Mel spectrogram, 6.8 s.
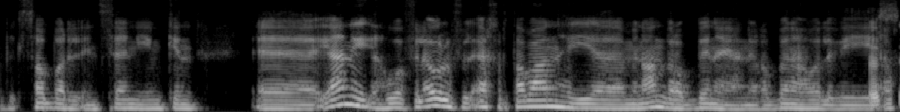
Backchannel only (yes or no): no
